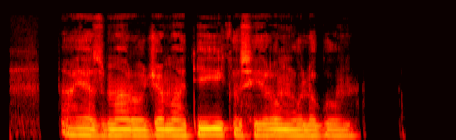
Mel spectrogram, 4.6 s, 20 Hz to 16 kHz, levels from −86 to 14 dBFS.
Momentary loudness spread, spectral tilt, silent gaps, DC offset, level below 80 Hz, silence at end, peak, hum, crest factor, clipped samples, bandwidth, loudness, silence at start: 10 LU; -6.5 dB/octave; 0.41-0.58 s; under 0.1%; -66 dBFS; 1 s; -14 dBFS; none; 14 dB; under 0.1%; 11.5 kHz; -27 LUFS; 0.25 s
